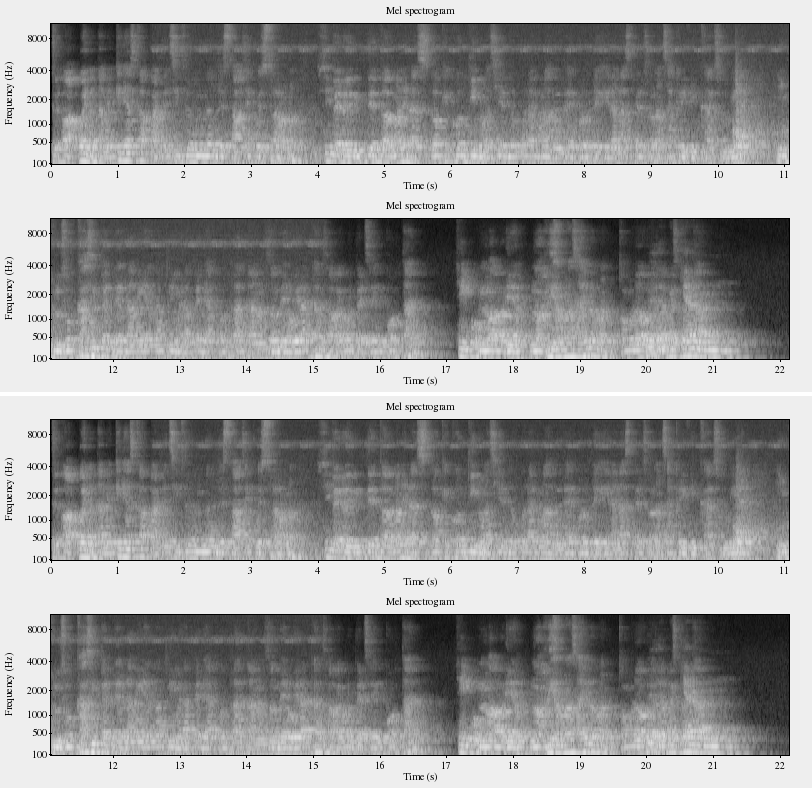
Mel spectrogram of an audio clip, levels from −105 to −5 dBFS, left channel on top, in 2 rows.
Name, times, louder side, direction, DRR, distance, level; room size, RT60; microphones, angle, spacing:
voice 1, 0.0-3.8 4.2-10.4 10.9-16.6 17.4-20.8, equal, 30° right, -6 dB, 0.7 m, -27 dB
sound 1, 1.5-15.2, left 1 dB, 65° left, 0.8 m, -39 dB
voice 2, 4.0-4.3 17.1-17.5 19.7-21.2, equal, 10° left, -12 dB, 0.8 m, -26 dB
2.6 x 2.5 x 3.7 m, 1.2 s
head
